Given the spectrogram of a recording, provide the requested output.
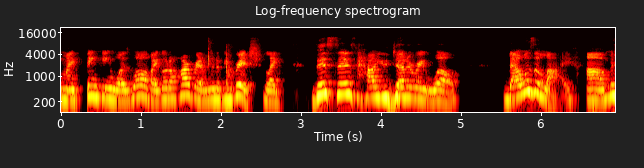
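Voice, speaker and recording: A young woman from the Dominican Republic, a panelist on a video call, telling her own story in a candid, conversational way. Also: fairly high pitch.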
